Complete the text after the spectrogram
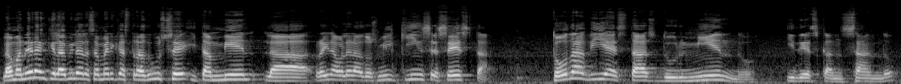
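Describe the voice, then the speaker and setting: A man with a high-pitched voice preaching a sermon in church. He speaks earnestly and emphatically, turning often to address his listeners as brothers. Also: fairly even intonation, brisk, hardly any pauses. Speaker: pastor.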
